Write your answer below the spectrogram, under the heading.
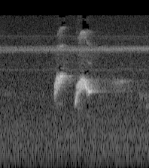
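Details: Red-whiskered bulbul, decoy bird for trapping in Hòa Bình, Vietnam: two quick rich whistled notes, the second slurred and louder, against a constant high-pitched hum.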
